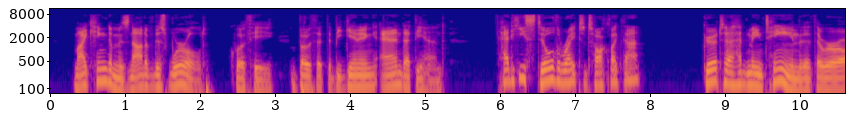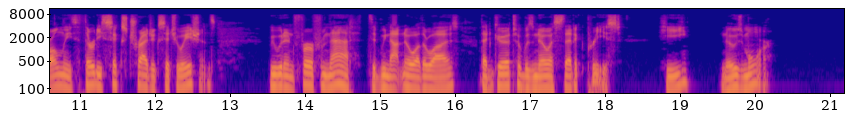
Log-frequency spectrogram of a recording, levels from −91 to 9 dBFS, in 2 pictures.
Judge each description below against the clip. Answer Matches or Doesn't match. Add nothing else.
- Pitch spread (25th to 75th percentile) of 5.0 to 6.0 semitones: Doesn't match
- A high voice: Doesn't match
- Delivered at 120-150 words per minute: Doesn't match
